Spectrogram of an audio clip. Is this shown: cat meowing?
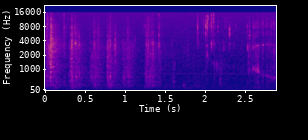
no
